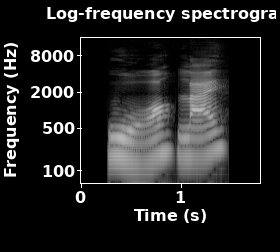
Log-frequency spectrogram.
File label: "wo3lai2", chinese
